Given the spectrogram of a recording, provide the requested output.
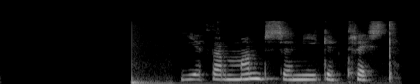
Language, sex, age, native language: Icelandic, female, 14, Icelandic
